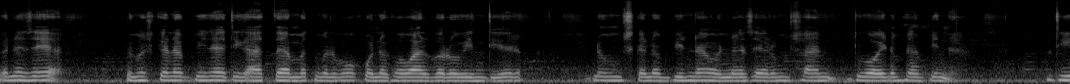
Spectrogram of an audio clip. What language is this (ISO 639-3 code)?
nal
